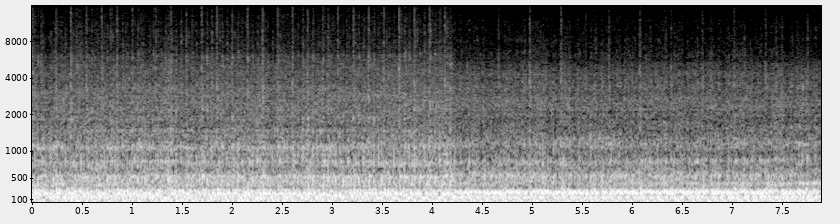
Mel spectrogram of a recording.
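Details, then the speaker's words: Fresh 421 small-block Chevy V8, carbureted, not yet broken in, first start: loud, even, crisp idle with a steady low rumble and no knocks or misses; normal idle. "It does sound good. It hasn't broke in yet. Dude, it sounds good. Yeah. It's way more crisp than the other motor was."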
